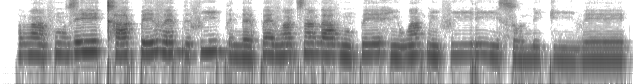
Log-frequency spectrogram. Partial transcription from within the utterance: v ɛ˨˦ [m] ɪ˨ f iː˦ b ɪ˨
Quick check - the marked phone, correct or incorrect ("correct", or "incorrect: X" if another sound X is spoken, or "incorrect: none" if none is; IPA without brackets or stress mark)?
incorrect: b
